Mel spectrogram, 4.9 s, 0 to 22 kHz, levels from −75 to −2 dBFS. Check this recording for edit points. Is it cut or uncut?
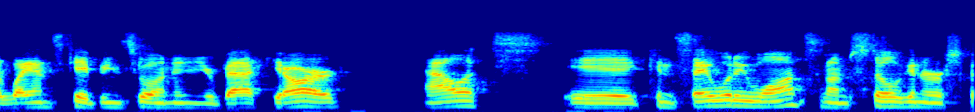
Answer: cut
